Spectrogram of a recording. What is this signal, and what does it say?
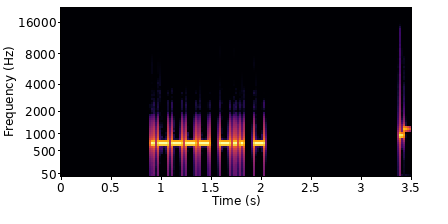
Morse code, heard as a keyed tone, about 36 wpm, 700 Hz. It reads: 1DT
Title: Three Challenging Letter-Number Combinations 35wpm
